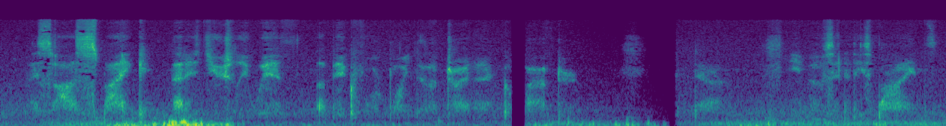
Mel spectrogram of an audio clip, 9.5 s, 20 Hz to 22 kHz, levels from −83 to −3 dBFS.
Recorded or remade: recorded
